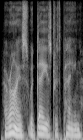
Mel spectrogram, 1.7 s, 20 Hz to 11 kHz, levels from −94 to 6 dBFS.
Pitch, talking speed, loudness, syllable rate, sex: 100 Hz, 215 wpm, -18 LUFS, 4.8 syllables/s, male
